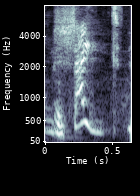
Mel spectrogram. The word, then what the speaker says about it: shite: but they're Irish, so it rhymes with might. – Yes, there we go. Oh, shite.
